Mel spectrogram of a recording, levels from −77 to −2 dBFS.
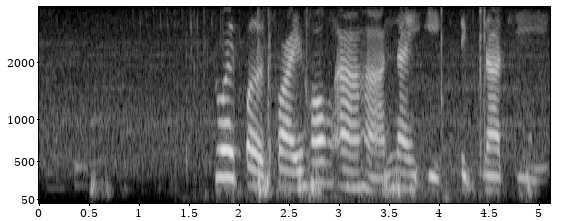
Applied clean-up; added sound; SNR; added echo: none; Car + Bird vocalization, bird call, bird song; 17 dB; none.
